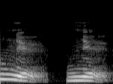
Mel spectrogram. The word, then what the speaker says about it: 女: Right, and why it got, okay, so as I said, this one is called nu, okay? It has its own pronunciation.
